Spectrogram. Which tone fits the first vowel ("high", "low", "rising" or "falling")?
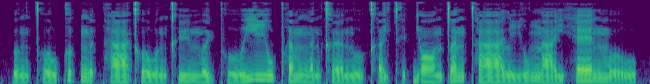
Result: rising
